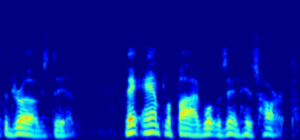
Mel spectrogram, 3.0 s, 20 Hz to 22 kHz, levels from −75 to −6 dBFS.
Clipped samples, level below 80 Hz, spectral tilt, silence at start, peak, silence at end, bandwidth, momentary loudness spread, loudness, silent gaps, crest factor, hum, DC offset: under 0.1%; -80 dBFS; -6.5 dB/octave; 0 s; -16 dBFS; 0.05 s; 11.5 kHz; 14 LU; -35 LUFS; none; 20 dB; none; under 0.1%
